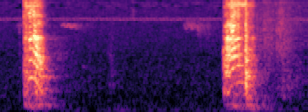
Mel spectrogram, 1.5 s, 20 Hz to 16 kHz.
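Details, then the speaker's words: Ford Fiesta ST150 boot release solenoid, refitted after leak repair, in freezing weather: two crisp clean clunks about a second apart, no buzz or drag; pops the boot from the dash button, though key fob button doesn't work. "mean, that sounded pretty good. Okay, yeah, so that was working with the button on the dash. That actually pops it."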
